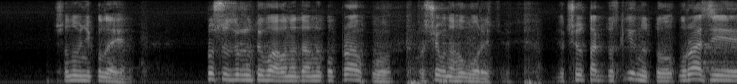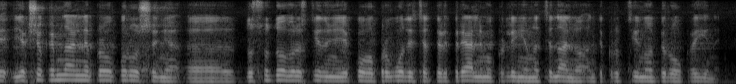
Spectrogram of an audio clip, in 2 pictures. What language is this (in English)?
Ukrainian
